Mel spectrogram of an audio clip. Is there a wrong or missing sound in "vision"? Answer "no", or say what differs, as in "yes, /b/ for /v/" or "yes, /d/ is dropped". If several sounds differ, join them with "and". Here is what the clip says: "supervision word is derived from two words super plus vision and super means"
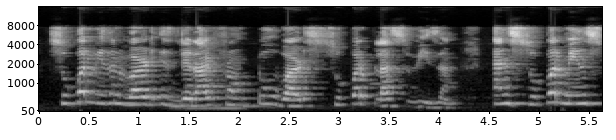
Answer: yes, /z/ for /ʒ/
